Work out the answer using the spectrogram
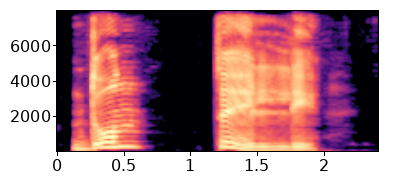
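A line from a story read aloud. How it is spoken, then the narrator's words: Slow, tasting the words. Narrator (Russian): медленно произнесла она, словно бы пробуя на зуб это странное имя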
